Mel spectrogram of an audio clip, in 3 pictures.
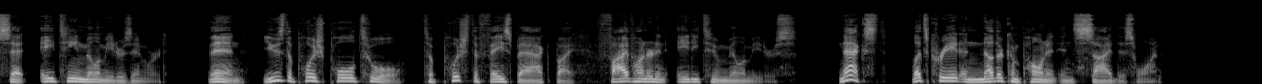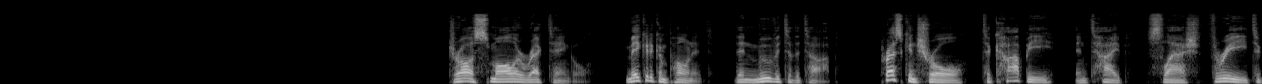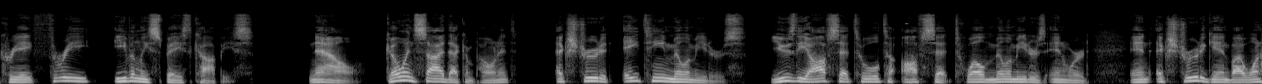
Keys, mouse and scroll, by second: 3.7-4.9 typing, 5.5 Return, 6.0 space, 6.0 Escape, 6.2-6.6 scroll down 1, 6.6 middle click, 8.2 double click, 9.6 g, 10.2 scroll down 1, 10.7 right click, 11.8 scroll up 1, 12.2 middle click, 12.6 scroll up 1, 13.4 g, 15.2 r, 17.5 scroll up 1, 17.7 space, 17.9 g, 18.6 m, 19.1 space, 19.2 right click, 21.6 m, 24.3 /, 25.3 3, 25.4 Return, 26.0 y, 26.2 scroll down 1, 26.5 middle click, 26.7 space, 27.5 Delete, 27.8 scroll up 1, 28.2 middle click, 28.6 double click, 28.7-30.6 typing, 28.9 double click, 30.0 middle click, 30.5 scroll up 1, 31.0 double click, 31.5 ctrl+z, 32.4 2, 32.9 Return, 33.1 middle click, 33.4 space, 33.5 scroll up 1, 34.3 shift+middle click, 34.7 m, 34.8 scroll up 1, 37.4 scroll down 1.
